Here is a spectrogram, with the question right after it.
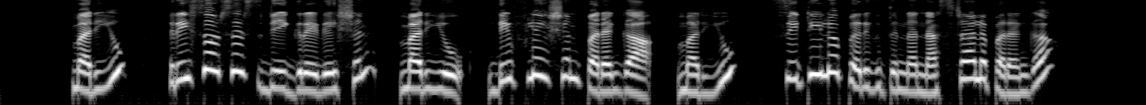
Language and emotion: Telugu, neutral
